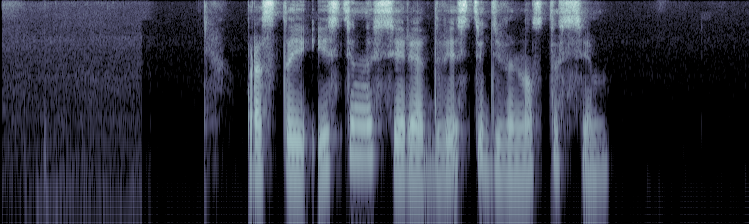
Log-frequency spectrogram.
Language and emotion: Russian, neutral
